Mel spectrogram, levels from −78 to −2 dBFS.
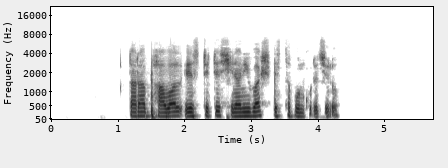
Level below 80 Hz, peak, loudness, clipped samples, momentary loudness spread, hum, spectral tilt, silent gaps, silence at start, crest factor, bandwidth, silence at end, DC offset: -50 dBFS; -2 dBFS; -17 LUFS; under 0.1%; 8 LU; none; -7.5 dB/octave; none; 1.2 s; 18 dB; 7 kHz; 1.45 s; under 0.1%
